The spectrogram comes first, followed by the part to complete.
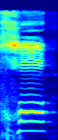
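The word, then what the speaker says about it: خ: ऊपर वाले हिस्से से खो खो खो ये प्रोनाउंस होता है।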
